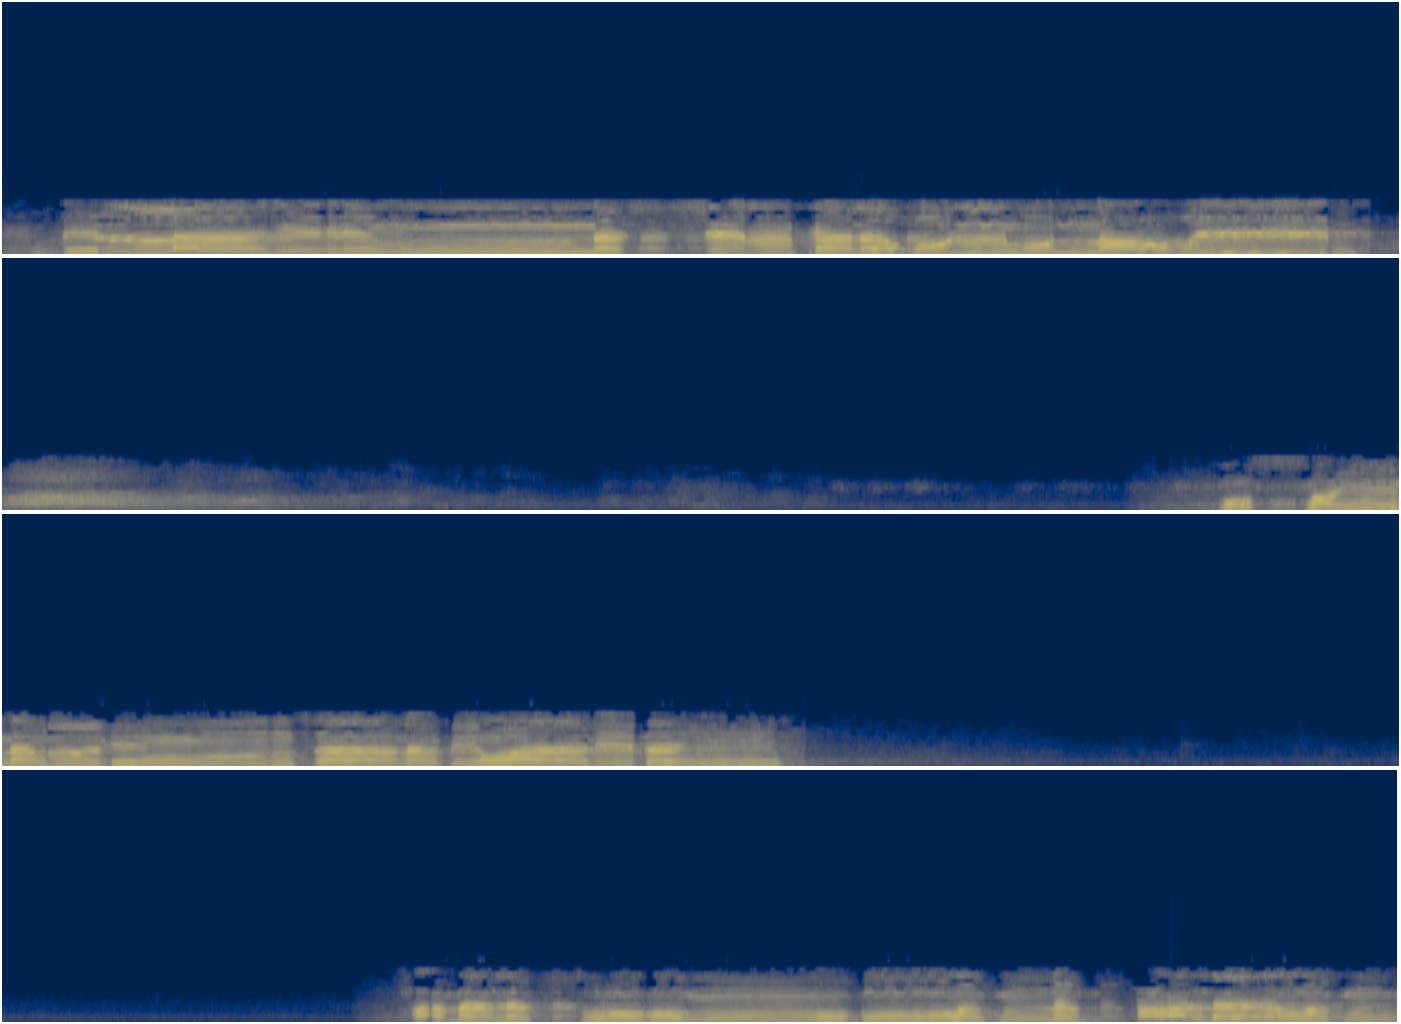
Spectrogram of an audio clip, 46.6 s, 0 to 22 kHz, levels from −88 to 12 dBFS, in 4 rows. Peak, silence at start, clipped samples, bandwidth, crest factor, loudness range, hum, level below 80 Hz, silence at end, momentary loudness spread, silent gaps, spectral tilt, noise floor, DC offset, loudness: -4 dBFS; 0 s; under 0.1%; 4.9 kHz; 16 dB; 12 LU; none; -72 dBFS; 0 s; 13 LU; none; 0.5 dB/octave; -71 dBFS; under 0.1%; -18 LUFS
